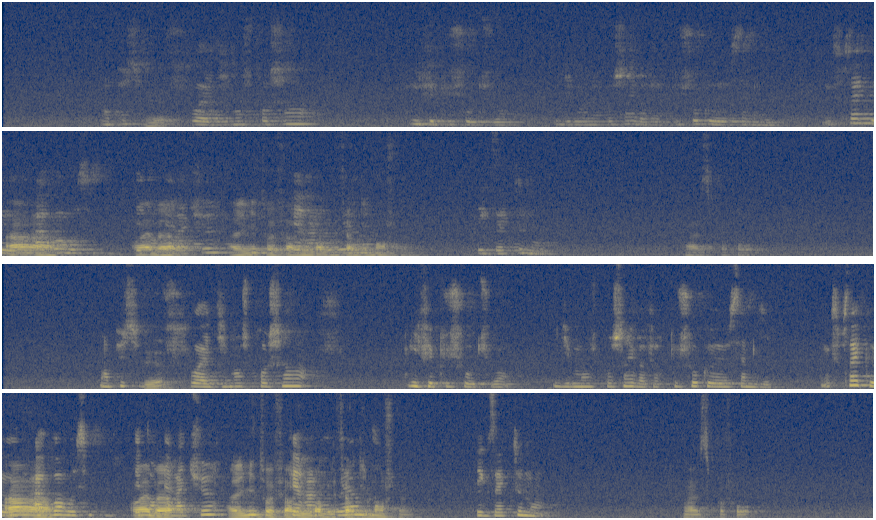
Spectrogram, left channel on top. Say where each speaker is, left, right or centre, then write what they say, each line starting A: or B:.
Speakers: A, on the right; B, on the right.
A: En plus,
B: Ok.
A: ouais, dimanche prochain, il fait plus chaud, tu vois. Dimanche prochain, il va faire plus chaud que samedi. Donc, c'est pour ça que
B: Ah.
A: avoir aussi
B: Ouais,
A: des températures,
B: bah, à la limite, ouais, faire
A: Ferrari
B: Reworld, le faire
A: World,
B: dimanche. Ouais,
A: exactement.
B: Ouais, c'est pas faux.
